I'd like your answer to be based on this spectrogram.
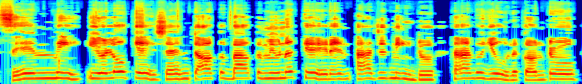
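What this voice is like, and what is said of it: Sung imitation of another person's voice. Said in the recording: “That was a good impression.”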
